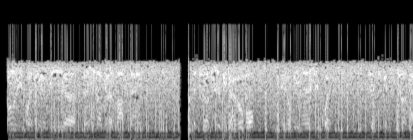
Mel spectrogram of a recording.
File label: Highway Patrol, scanner; DPS; Dist 06 Casa Grande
